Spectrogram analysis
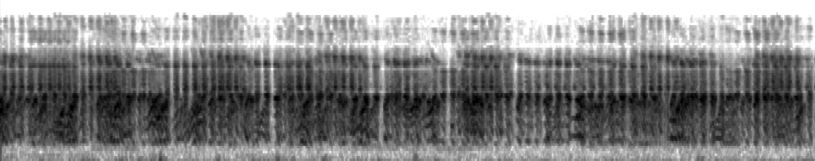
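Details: Many frogs calling among Potamogeton crispus pondweed in the Ispani mires: a dense, unbroken chorus of rapid rattling croaks overlapping into a steady mid-pitched roar, with a fainter buzzy layer above and brief dips in loudness.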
